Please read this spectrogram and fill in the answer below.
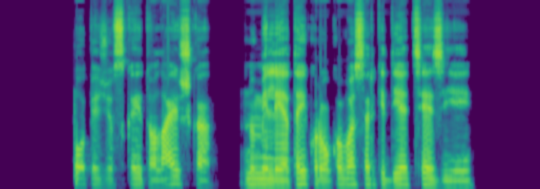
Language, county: Lithuanian, Panevėžys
